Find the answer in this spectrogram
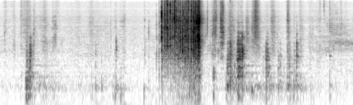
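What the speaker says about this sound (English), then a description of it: "Trying to hard keep my grip on the cards because this is not the easiest deck for me to shuffle." A hard-to-grip deck of playing cards is shuffled, with a few soft card riffles early on and one loud, dense riffle of about a second in the middle, followed by lighter card handling and faint rustles nearby.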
